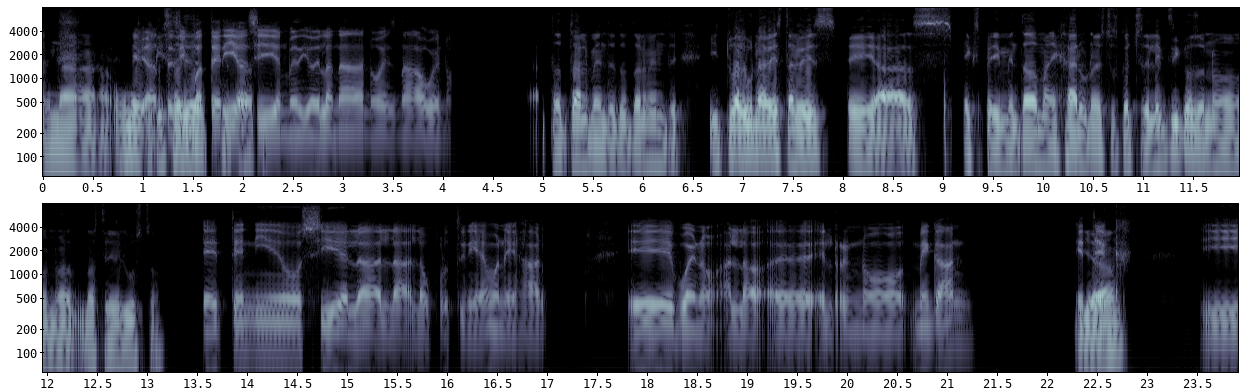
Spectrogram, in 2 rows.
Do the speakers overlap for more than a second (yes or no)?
yes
